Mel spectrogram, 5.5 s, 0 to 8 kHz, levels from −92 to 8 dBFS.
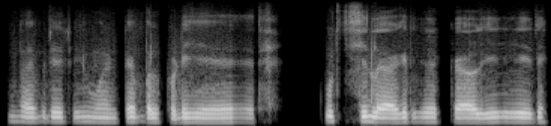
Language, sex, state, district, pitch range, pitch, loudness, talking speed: Marwari, male, Rajasthan, Churu, 100-110 Hz, 105 Hz, -17 LUFS, 120 wpm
